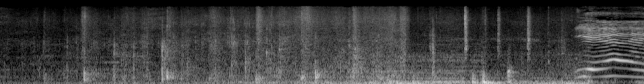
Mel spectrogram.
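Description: Car door and child car seat being handled: scattered sharp knocks and clicks, over a low rumble that swells about four to five seconds in.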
